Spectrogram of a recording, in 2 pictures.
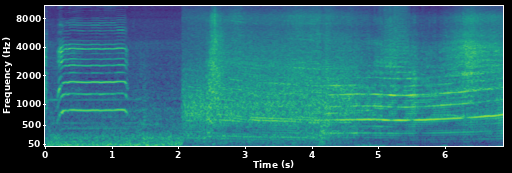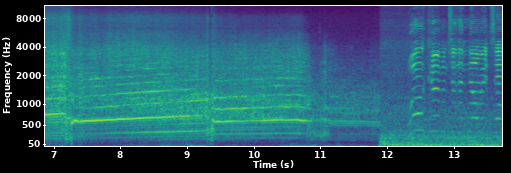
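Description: A Ferrari F12 Novitec N-Largo with nearly 800 horsepower and a titanium straight-through exhaust revs loudly and close, its engine note holding and stepping through rising and falling pulls for about nine seconds before cutting off.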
